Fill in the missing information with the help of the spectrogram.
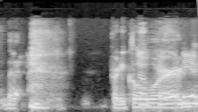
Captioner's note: laughs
